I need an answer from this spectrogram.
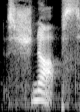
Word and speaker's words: Schnapp: his name is drinks it is schnapps isn't that how you spell schnapps the elk like the drink okay like peach like a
